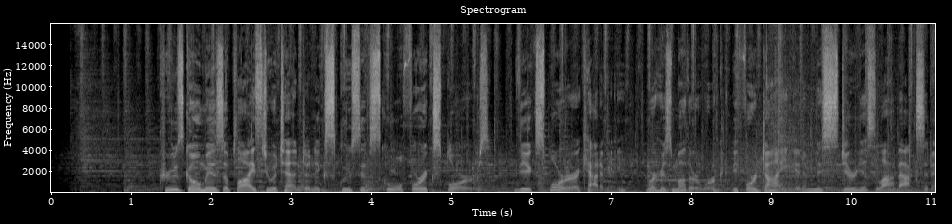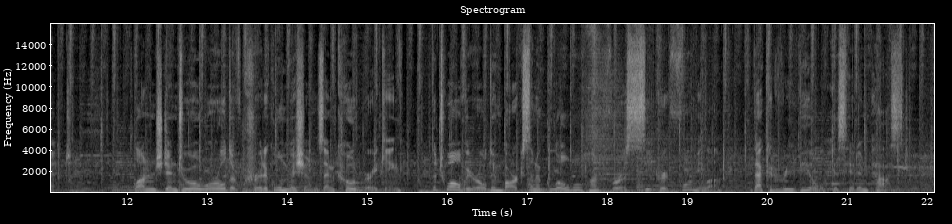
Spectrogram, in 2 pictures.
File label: foreigner; ホラー風の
